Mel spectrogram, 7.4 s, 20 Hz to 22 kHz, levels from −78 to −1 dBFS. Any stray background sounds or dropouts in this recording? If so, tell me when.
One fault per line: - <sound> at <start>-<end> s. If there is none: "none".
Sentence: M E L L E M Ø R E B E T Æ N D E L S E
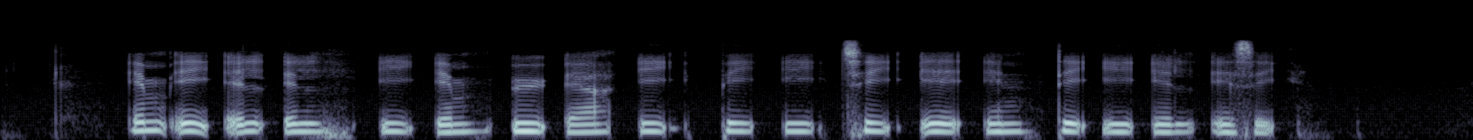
none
